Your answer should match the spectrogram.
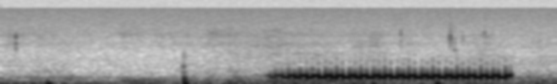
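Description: A telephone tone while a remote call is being placed: after a faint click, a low, steady two-pitched tone holds evenly for just over a second, then stops abruptly.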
